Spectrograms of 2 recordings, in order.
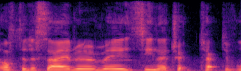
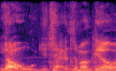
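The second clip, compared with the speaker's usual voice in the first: mock defensive, confrontational tone; 2 semitones lower than usual. Describing confronting a guy who talks to your girl: imitating a defensive guy. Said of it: "all that defensiveness".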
